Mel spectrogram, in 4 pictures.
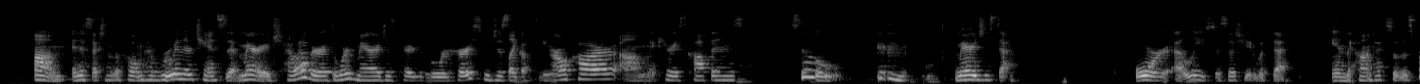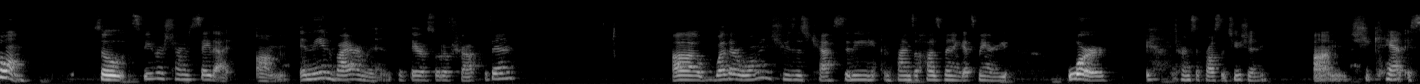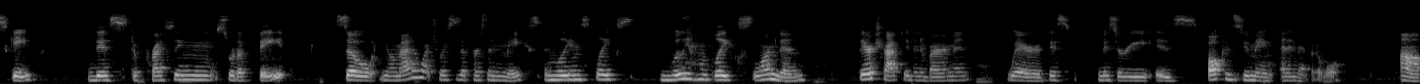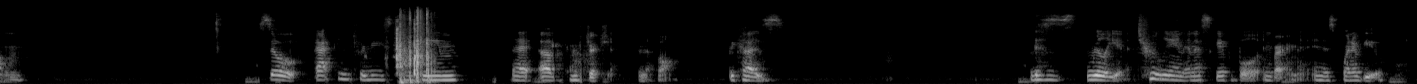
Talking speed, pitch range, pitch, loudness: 150 wpm, 190-220 Hz, 205 Hz, -30 LUFS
